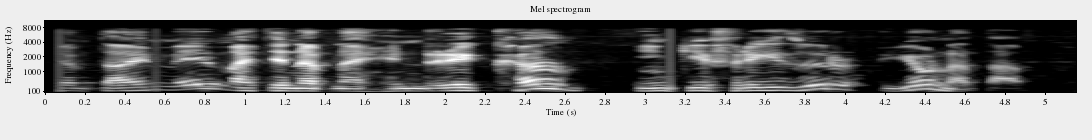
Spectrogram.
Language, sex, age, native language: Icelandic, male, 70-79, Icelandic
